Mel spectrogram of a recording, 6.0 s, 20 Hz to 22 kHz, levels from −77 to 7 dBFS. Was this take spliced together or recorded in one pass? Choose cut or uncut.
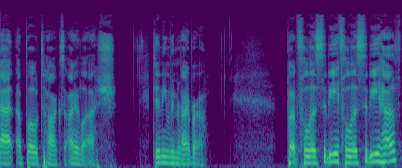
cut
